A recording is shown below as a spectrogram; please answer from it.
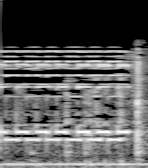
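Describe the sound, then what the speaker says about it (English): A phone rings during an iPod firmware tutorial, a steady electronic tone with a faint pulsing warble, fairly loud and continuous with a hum underneath and no speech. "Sorry, that was my phone ringing."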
